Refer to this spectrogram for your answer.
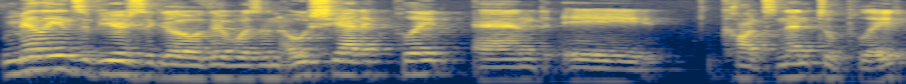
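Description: Audible room echo surrounds a voice moving at a moderate pace with ordinary pitch variation. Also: man. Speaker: presenter. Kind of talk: educational lesson. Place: home room.

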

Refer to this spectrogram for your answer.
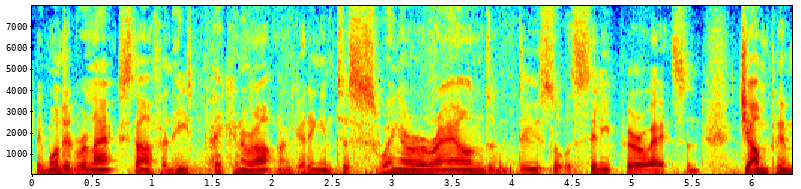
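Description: Medium pitch and a moderate pace from a man, the intonation fairly even

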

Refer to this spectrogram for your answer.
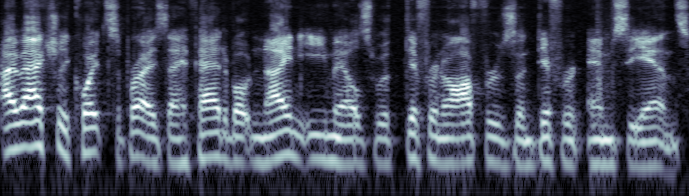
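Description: In a normal speaking voice, a man at medium pitch talks at a fairly quick pace with ordinary pitch variation, recorded very cleanly against a silent background. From Canada. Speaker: gaming streamer. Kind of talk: casual chat while gaming.

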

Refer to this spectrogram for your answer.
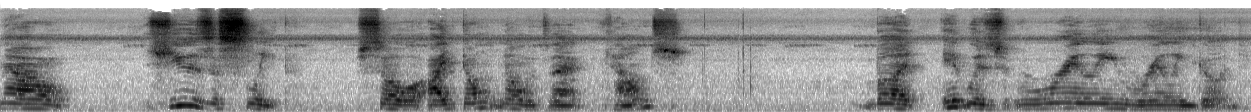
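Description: Through audible room echo and light background noise, a man talks at a very slow pace with long, frequent pauses. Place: home room. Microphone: camera far.

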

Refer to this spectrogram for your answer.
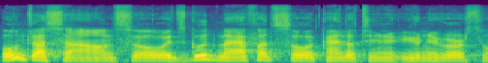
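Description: With pitch that varies in an ordinary way, this man talks fairly quickly. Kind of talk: lecture. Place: hall.

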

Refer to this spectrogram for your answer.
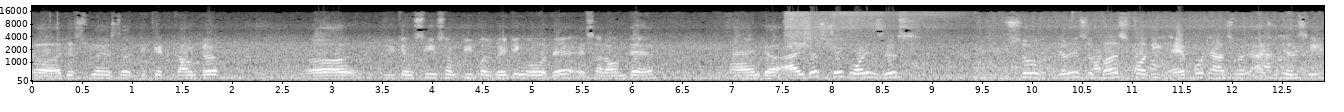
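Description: A man talks at a moderate pace, pausing long and often, with loud background noise behind him. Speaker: travel vlogger. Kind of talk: casual vlog chat. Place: station. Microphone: phone near.

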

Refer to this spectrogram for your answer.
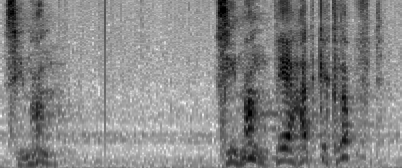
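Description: Using a put-on character voice, a man speaks high and slow with lively intonation. Vocal fry runs through his delivery.

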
